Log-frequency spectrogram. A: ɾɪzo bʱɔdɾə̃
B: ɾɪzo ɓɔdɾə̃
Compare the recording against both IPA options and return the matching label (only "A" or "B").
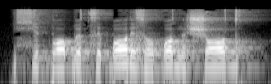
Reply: B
